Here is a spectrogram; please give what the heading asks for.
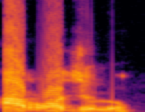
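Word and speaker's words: الرَّجُلُ: যুক্ত করি তাহলে হবে আর রজুলু তখন লাম হরফটি শুধুমাত্র লেখায় আসবে উচ্চারণে আসবে না তখন অর্থ হবে লোকটি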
